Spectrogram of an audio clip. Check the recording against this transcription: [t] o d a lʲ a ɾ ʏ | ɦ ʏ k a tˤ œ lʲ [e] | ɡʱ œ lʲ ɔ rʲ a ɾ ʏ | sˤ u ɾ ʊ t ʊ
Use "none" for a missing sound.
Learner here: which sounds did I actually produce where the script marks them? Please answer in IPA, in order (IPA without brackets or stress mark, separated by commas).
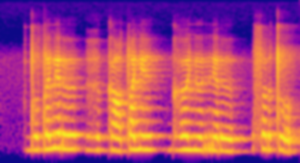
d, e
